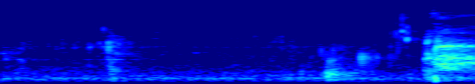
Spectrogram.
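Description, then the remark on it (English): A few soft wet mouth sounds, then a brief louder slurp as someone sips Trader Joe's fair trade organic Bolivian blend coffee from a Contigo Auto Seal Aria travel mug, with no talking. “I just took a sip. It's delicious.”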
